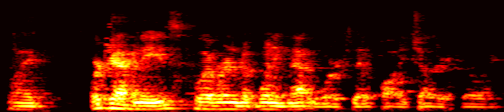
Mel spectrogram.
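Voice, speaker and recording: A young man co-hosting a podcast in casual chat, joking and swearing in an excitable way. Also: deep voice, fast, dull audio. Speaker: podcast co-host. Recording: roomy echo.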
